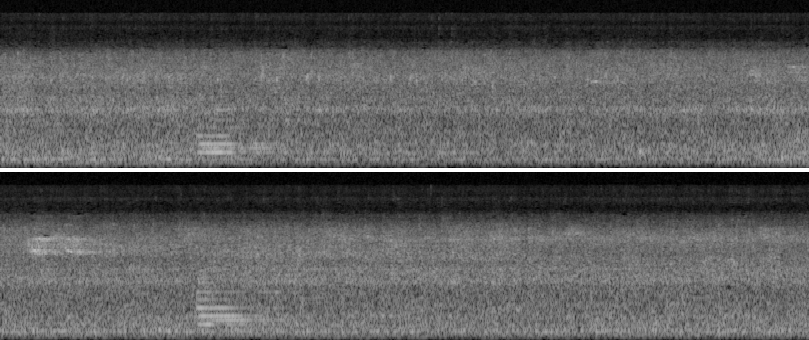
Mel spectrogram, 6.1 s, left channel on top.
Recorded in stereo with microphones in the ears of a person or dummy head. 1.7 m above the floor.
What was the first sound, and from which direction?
A piano, 70° right (ahead or behind).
